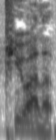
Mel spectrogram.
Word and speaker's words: Puyallup: How do you say it? – Puyallup. – Puyallup. That's why I love the way you said it just a few moments ago. You said, hey, Puyallup.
